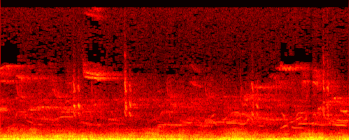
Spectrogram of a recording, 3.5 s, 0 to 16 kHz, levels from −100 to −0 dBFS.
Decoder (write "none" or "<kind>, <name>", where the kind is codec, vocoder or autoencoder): none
